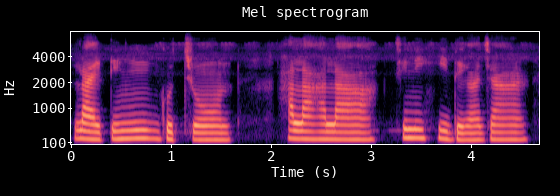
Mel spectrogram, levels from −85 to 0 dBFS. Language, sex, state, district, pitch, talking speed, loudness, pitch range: Chakma, female, Tripura, Unakoti, 195 Hz, 100 wpm, -20 LUFS, 185-210 Hz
